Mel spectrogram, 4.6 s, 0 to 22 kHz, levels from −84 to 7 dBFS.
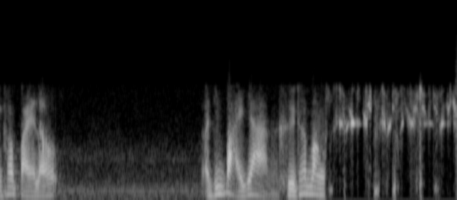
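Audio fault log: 3.26–4.57 s, codec payload misread: From 3.26 s to the end, the speech turns into garbled noise and warble that barely tracks it. Until then the narrowband AMR sound, band-limited below 4 kHz and only lightly coloured, fits a 12.2 kbps mode. The breakdown points to the receiver unpacking frames with the wrong layout, most plausibly octet-aligned AMR read as bandwidth-efficient. The bits land in the wrong parameter fields, so the decoder builds valid-looking but meaningless frames.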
